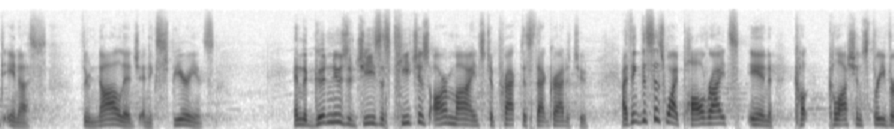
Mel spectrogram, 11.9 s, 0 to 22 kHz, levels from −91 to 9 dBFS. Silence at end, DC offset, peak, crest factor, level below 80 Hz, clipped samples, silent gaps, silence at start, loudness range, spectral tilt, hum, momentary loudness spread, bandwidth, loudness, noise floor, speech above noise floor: 0 s; under 0.1%; -2 dBFS; 22 dB; -72 dBFS; under 0.1%; none; 0.05 s; 5 LU; -3.5 dB/octave; none; 12 LU; 16 kHz; -22 LUFS; -61 dBFS; 39 dB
